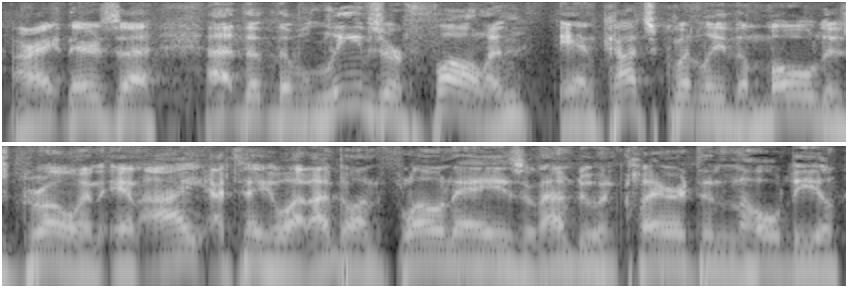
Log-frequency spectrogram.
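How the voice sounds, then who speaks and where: A man's voice: medium pitch, fairly quick, hardly any pauses. Congested American man hosting talk radio. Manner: wry, repeats phrases for emphasis. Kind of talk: casual opinionated monologue.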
